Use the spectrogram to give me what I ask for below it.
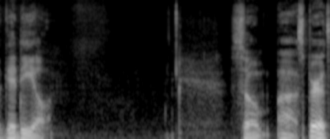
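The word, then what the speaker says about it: Gaidhel: the I'll mispronounce this gel G gel g a i d h e l gal so uh spirit says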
